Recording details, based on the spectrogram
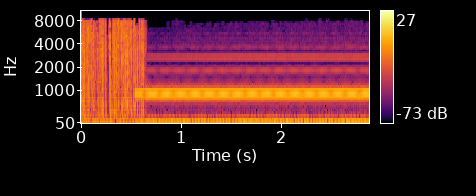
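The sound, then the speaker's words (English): A brief burst of harsh static gives way to a steady, unbroken emergency broadcast alert tone, high and piercing, holding at one pitch over a low rumbling hum, with no voices, from the Just Another Channel trailer for January 6th, 2021. “This is an emergency broadcast.”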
